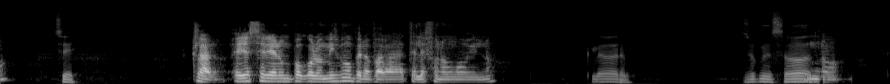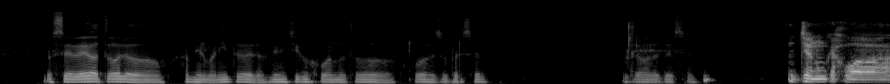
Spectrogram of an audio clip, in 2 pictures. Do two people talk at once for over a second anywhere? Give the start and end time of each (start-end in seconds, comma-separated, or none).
none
